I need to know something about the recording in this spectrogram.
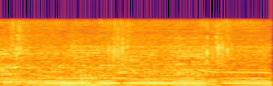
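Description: Rock band playing live in a large hall, heard from within the audience: sustained low chords over a steady drum beat.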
